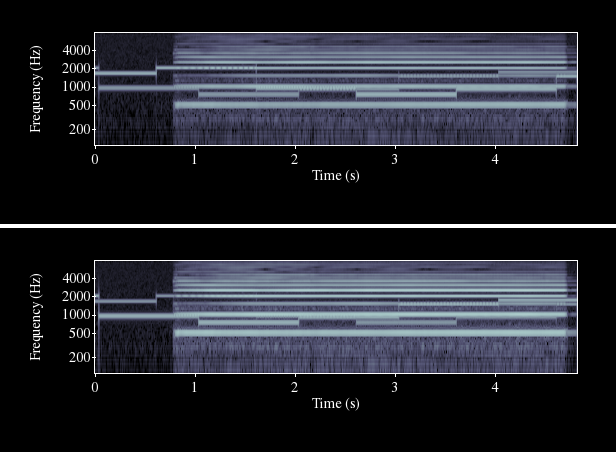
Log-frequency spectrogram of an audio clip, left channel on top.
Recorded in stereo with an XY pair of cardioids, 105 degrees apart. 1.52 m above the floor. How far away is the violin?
About 0.7 m.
